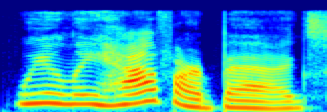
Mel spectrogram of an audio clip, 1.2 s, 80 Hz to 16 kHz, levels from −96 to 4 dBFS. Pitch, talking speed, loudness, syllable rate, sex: 245 Hz, 245 wpm, -17 LUFS, 5.3 syllables/s, female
